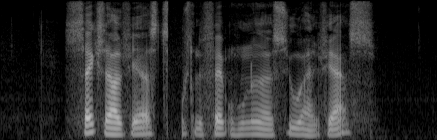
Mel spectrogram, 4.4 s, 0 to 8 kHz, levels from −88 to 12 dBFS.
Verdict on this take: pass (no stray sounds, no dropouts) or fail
fail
